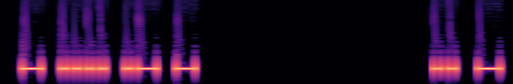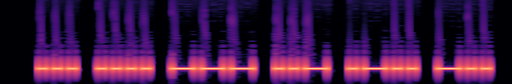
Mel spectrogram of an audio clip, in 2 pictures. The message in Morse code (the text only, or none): THAT IT SHOULD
